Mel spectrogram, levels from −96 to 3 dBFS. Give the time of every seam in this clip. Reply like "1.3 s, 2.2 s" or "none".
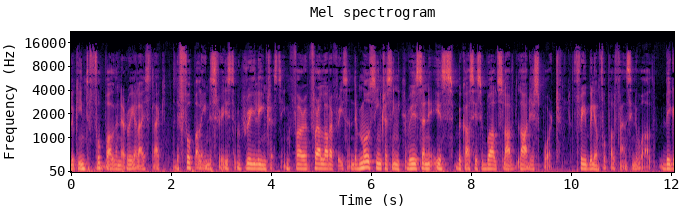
none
